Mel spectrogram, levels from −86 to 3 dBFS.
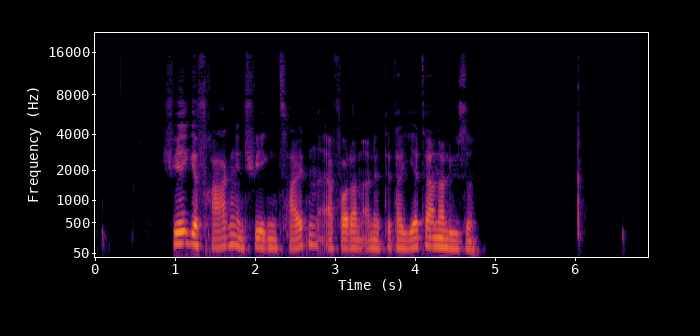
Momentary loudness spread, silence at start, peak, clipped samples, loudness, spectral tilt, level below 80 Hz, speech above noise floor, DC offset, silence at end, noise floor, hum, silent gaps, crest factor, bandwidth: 20 LU; 0.9 s; -12 dBFS; under 0.1%; -30 LUFS; -7.5 dB/octave; -66 dBFS; over 61 dB; under 0.1%; 0.85 s; under -90 dBFS; none; 5.59-5.63 s, 5.87-5.91 s; 20 dB; 16 kHz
